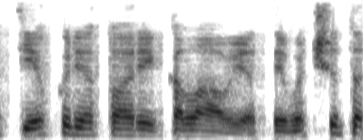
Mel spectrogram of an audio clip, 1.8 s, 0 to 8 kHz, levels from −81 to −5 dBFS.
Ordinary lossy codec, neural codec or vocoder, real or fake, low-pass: AAC, 32 kbps; none; real; 7.2 kHz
